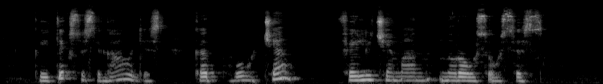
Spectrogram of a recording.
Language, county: Lithuanian, Utena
